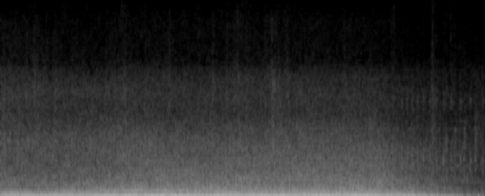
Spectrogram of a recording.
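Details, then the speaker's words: Honda lawn mower found discarded because it would not start; after the carburetor was cleaned and reassembled, the small engine hums steady and even at a fixed speed, then winds down smoothly at shutoff, running normally. "Cleaning the carburetor did the trick, so I hope this video helped."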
